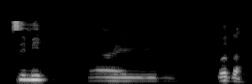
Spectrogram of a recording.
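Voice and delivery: normal talking voice

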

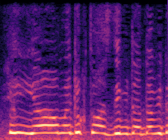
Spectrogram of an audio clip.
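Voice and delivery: Nigerian Pidgin news, high and fast; excited. Retold or imitated. Friend breaking the news in Pidgin, high and excited.

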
